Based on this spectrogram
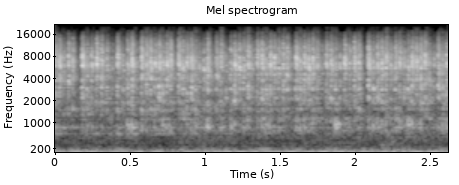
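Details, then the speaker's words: Original survivor Dodge Dart Swinger 340: deep even V8 burble with a steady low pulse and no ticks or misses; sounds healthy. Normal idle. "e bra boy she sounds healthy listen to"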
